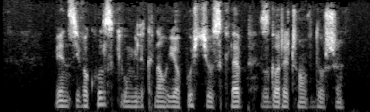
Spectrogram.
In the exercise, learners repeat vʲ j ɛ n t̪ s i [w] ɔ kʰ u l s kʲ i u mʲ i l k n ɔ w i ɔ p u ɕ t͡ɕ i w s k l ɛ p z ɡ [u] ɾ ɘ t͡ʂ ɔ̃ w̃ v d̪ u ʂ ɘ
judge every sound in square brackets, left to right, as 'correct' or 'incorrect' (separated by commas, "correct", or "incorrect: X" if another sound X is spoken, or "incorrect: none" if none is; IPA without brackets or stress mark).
incorrect: v, incorrect: ɔ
